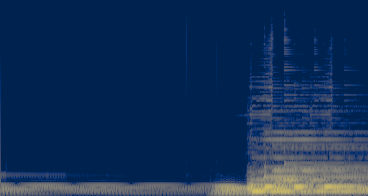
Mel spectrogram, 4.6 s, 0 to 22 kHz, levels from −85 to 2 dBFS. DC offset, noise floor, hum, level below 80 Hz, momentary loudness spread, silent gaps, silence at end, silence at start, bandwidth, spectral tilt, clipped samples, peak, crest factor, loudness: under 0.1%; -50 dBFS; none; -44 dBFS; 25 LU; none; 0 s; 0 s; 5.2 kHz; -10.5 dB/octave; under 0.1%; -10 dBFS; 14 dB; -22 LUFS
